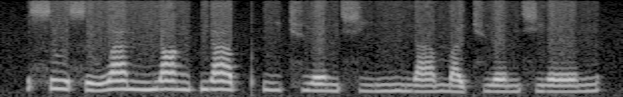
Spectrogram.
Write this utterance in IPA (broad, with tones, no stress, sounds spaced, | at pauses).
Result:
s ɹ̩˥˩ s ɹ̩˩ w a˥˧ n n̪ j ɑ˥˧ ŋ p j ä˥˧ pʰ i˥˧ t͡ɕ ɥ ɛ˥˩ n ɕ i˧˥ ŋ m j ä˧˥ m ä˨˩ t͡ɕ ɥ ɛ˧˥ n ɕ j ɛ˧˥ n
